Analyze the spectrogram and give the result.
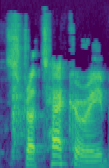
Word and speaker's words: Stratechery: One of your favorite sites, I know, is Stratechery. I don't know how to pronounce it. – Stratechery, but it's one of the most read sites, blogs in Silicon Valley.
